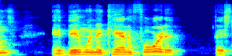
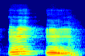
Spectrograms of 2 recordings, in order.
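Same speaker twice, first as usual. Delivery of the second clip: usual speaking voice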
